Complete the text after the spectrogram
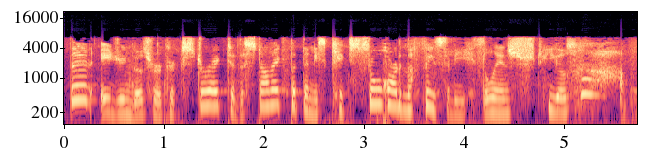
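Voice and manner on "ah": very high "ah" with held-back volume; mock pained cry. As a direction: cry out as if kicked, without yelling. Character kicked hard in the face.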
